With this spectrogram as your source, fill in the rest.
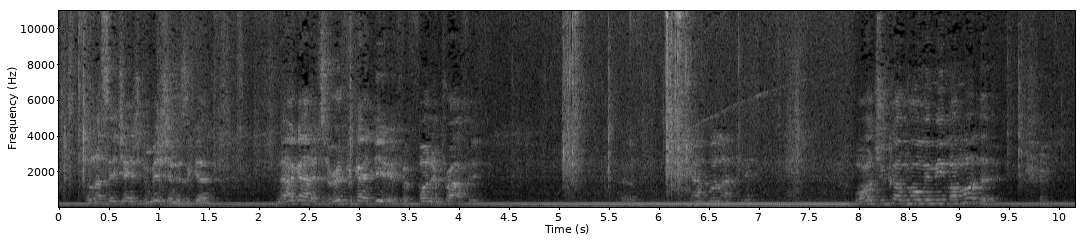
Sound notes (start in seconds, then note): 6.5 speaks in foreign language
